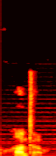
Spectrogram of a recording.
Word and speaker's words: Hanto: How is it pronounced? We've never canonically said. – Hanto. I feel like it's been pretty established.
